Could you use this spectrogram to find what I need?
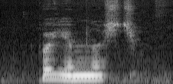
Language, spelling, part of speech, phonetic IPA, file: Polish, pojemność, noun, [pɔˈjɛ̃mnɔɕt͡ɕ], LL-Q809 (pol)-pojemność.wav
